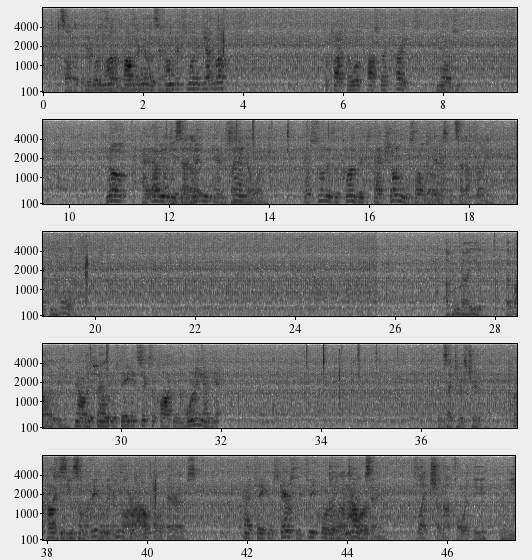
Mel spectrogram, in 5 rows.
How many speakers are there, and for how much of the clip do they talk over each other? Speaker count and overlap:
three, about 25%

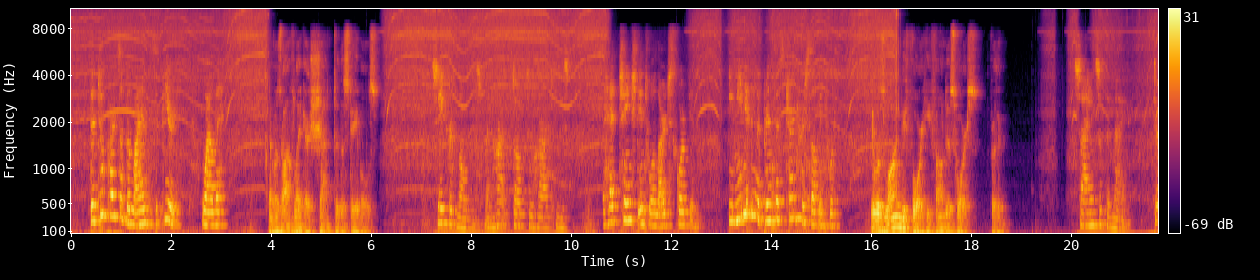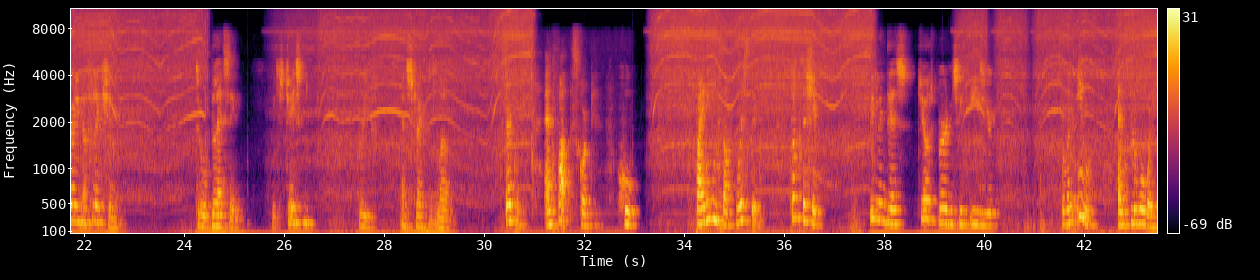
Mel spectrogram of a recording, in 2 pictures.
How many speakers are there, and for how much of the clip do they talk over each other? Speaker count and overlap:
three, no overlap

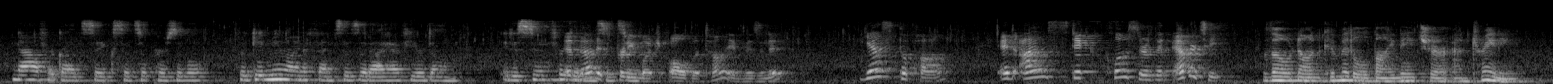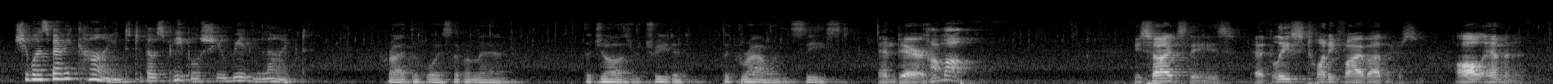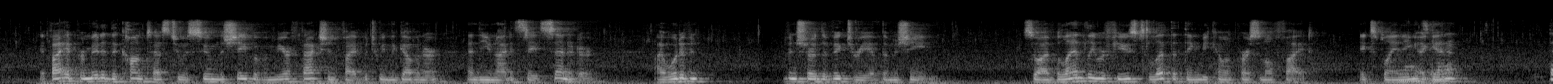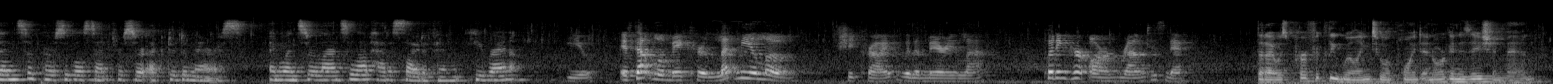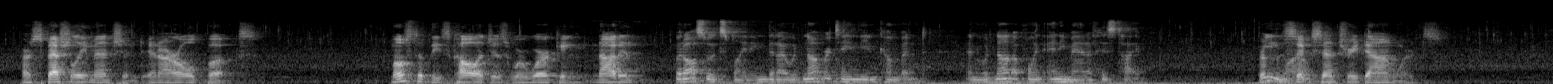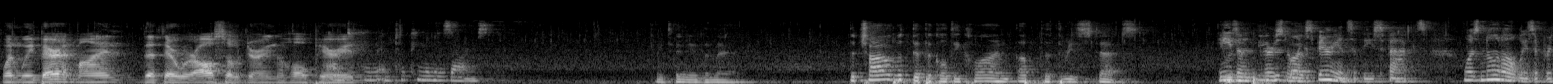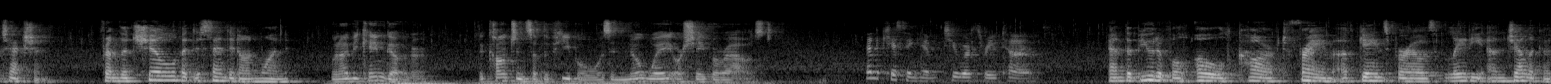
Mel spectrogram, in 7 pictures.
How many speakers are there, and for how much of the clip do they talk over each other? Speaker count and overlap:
six, about 4%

